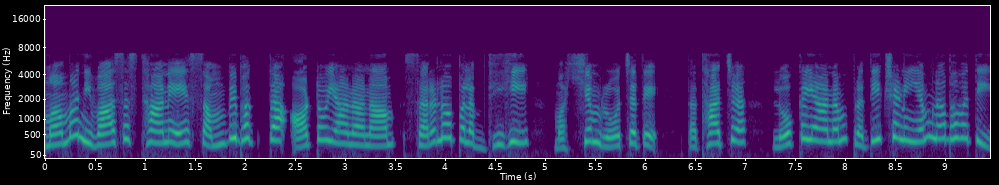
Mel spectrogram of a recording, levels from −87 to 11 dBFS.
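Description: Throughout the speech, the signal has likely passed through Dolby Digital compression at a very low rate, roughly what a 40 kbps stream would allow. Starved of bits, the encoder has cut the band so that nothing survives above 7 kHz, and many frequency lines carry no real detail, leaving the decoder to fill them with noise. The result is a dull, muffled sound with heavy damage: a rough, fluttering hiss clinging around voiced tones.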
